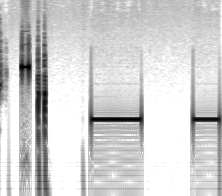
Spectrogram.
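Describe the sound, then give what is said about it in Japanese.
A telephone handset clatters down as a call is hung up, followed by a steady busy tone sounding in long, evenly spaced beeps with silent gaps between them, clear. “もういい私そんな都合のいい女じゃないのもう二度とかけてこないで”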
